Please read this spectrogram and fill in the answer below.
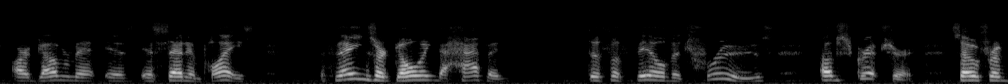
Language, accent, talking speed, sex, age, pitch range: English, American, 120 wpm, male, 50-69, 165-225 Hz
